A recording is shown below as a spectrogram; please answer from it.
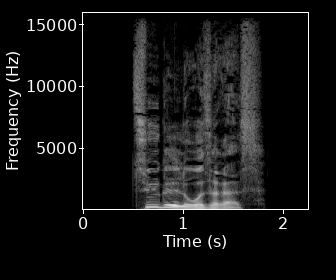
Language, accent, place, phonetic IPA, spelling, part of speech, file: German, Germany, Berlin, [ˈt͡syːɡl̩ˌloːzəʁəs], zügelloseres, adjective, De-zügelloseres.ogg
- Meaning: strong/mixed nominative/accusative neuter singular comparative degree of zügellos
